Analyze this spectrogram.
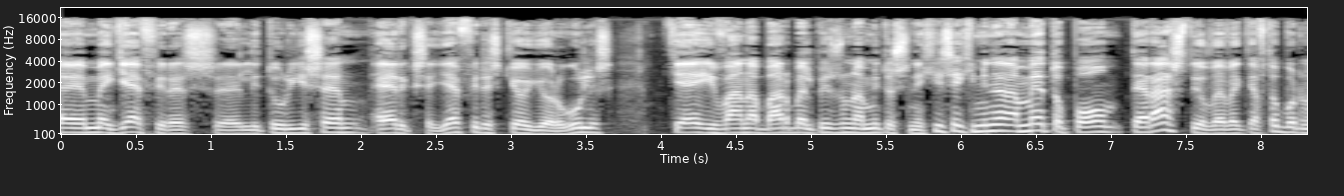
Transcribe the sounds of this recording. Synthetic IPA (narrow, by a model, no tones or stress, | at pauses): me̞ʝe̞fiɾe̞slit̪uɾʝise̞e̞ɾikse̞ʝe̞fiɾe̞sceoʝeo̞ɾɣulis | ce̞ivɐnɐbɐɾbɐe̞lpizunːɐmint̪o̞sine̞çisieçiminienɐme̞t̪o̞po̞t̪e̞ɾɐst̪io̞ve̞veɐceɐft̪o̞bo̞ɾin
